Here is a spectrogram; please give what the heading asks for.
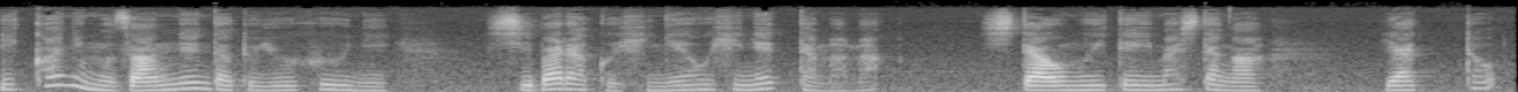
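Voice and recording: The speaker is reading aloud in a natural voice. Pitch variation stays ordinary.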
